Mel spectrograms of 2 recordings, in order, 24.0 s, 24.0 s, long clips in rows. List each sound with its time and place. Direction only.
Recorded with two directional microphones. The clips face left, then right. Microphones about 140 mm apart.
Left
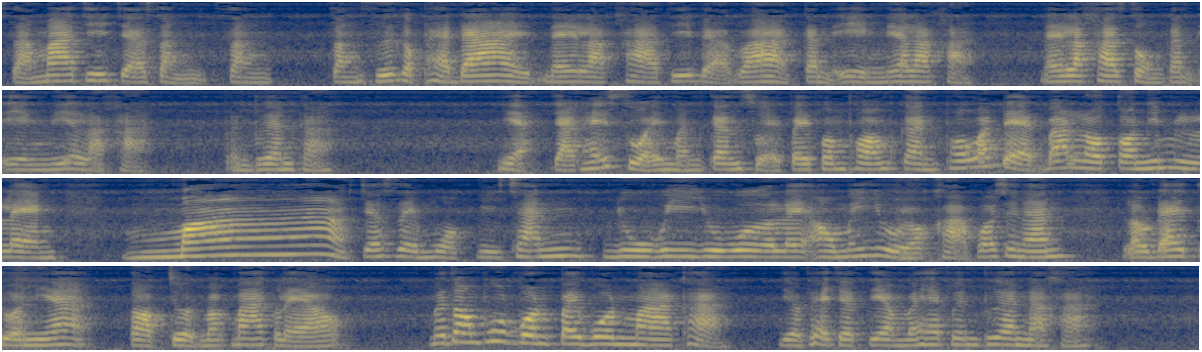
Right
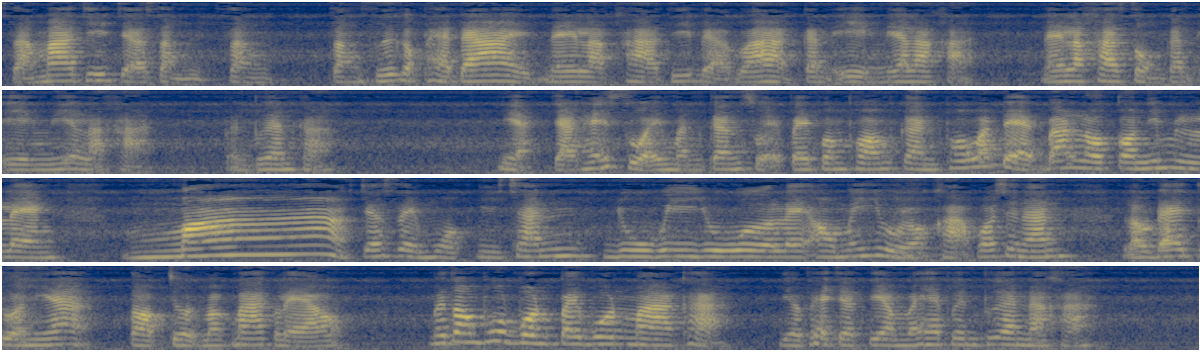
0.0 s a woman's voice: 15° left (ahead or behind)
